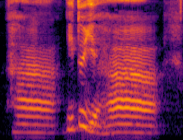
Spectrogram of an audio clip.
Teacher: Huruf ha ini dari segi makhraj dia dari halkum. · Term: huruf halkum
